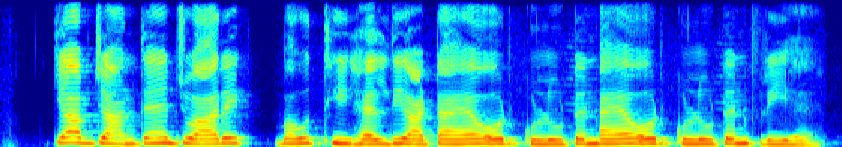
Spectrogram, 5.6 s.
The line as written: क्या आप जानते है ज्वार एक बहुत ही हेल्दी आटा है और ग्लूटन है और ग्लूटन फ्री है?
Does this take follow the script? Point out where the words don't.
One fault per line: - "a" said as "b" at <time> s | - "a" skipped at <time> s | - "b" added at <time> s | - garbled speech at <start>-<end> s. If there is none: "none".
none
